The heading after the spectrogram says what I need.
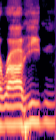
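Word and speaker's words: Rob Hedden: ready to go this movie was directed by Rob heeden is how you pronounced his name um it came out in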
